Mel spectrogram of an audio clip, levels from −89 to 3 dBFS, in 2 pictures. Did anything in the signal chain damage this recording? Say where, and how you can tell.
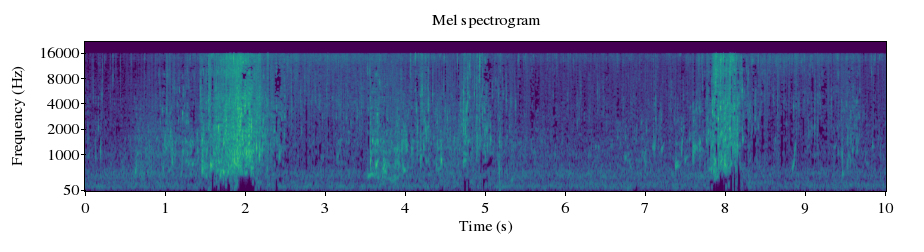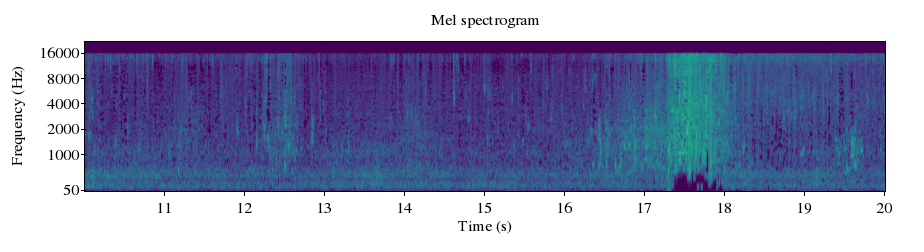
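Yes. At 1.53 to 1.58 s, 5.17 to 5.20 s and 17.29 to 17.32 s the sound jumps ahead with a brief chirp, burst of noise or short hole. That is likely a broken MP3 bit reservoir from codec or storage damage. Frames of about 24 ms were removed, and the next frames looked back for borrowed bytes and found another frame's data instead. A network dropout would leave a gap or a repeat, not a noisy skip.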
